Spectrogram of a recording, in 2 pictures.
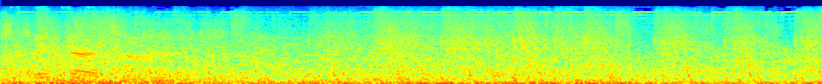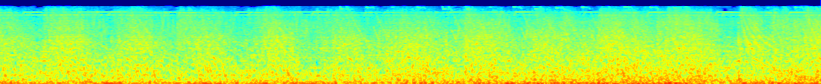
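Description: Rapid laser shots fire in quick bursts.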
